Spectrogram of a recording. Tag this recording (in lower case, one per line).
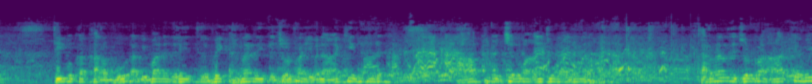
speech
male speech
narration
